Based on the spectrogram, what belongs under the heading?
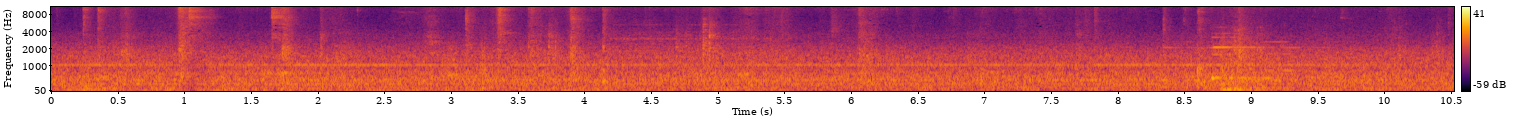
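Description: A JR Kyushu 103 series electric train's running noise on the subway section: a steady rumble under a constant high hum, with scattered clicks and rattles. There is a brief louder low thud with a short whistle-like tone about nine seconds in.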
